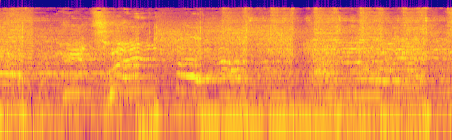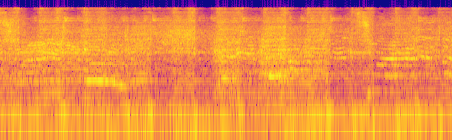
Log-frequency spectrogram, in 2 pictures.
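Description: Live pop-rock song: a singer holds and slides through high notes over a band with electric guitars, bass and drums.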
